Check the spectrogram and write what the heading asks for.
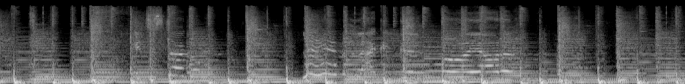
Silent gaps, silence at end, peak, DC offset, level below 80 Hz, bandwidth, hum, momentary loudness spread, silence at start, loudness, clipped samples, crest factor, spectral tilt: none; 0 s; -4 dBFS; under 0.1%; -24 dBFS; 17 kHz; none; 4 LU; 0 s; -18 LUFS; under 0.1%; 14 dB; -5.5 dB/octave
